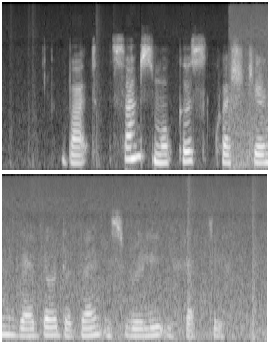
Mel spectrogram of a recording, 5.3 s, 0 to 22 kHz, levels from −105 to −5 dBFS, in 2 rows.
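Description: There are no technical faults to describe; the room noise that grows noticeably louder about halfway through belongs to the recording itself.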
